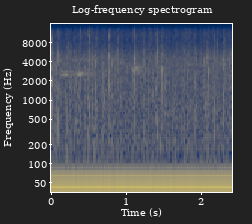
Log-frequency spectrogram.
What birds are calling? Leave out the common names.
Drepanis coccinea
